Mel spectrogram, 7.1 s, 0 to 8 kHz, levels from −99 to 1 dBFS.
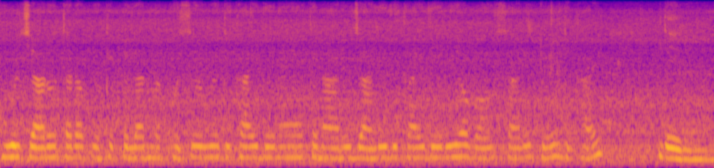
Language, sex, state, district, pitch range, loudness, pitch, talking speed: Hindi, female, Bihar, East Champaran, 185-195 Hz, -24 LUFS, 195 Hz, 220 wpm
